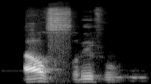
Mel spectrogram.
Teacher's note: Shotnya jangan mantul dan dia tebal.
